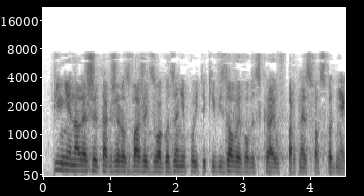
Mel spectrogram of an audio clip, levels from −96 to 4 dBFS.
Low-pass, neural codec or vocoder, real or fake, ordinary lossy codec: 7.2 kHz; vocoder, 44.1 kHz, 128 mel bands every 256 samples, BigVGAN v2; fake; AAC, 32 kbps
